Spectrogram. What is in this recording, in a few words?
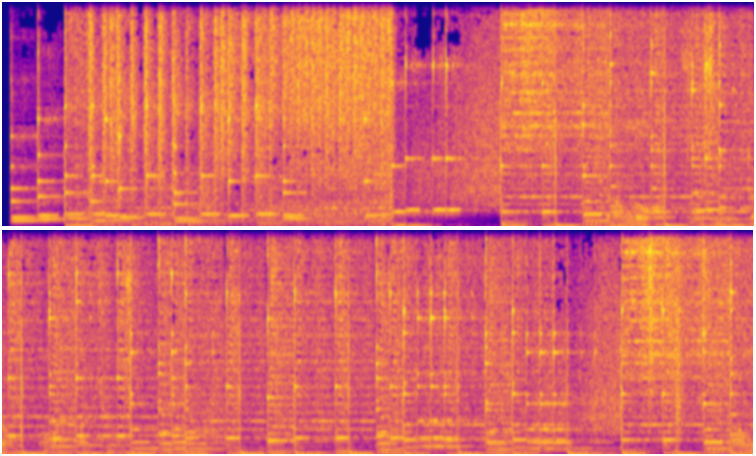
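background music korean ringtone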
